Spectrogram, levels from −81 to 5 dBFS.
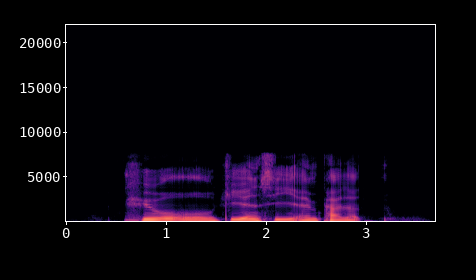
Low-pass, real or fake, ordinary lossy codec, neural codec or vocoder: none; real; none; none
